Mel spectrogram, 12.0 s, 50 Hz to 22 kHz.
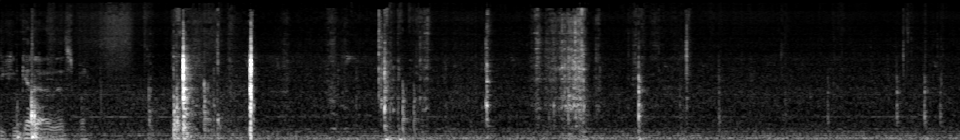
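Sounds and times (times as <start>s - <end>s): wood and tool knocks: 0.0s - 0.9s, 1.8s - 2.9s
steady low hum: 0.0s - 12.0s.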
